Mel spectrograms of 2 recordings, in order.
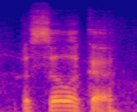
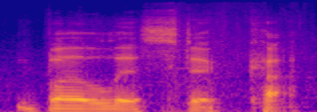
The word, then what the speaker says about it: Ballistica: I pronounced it terribly as the Basilica, but it is actually Ballistica.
